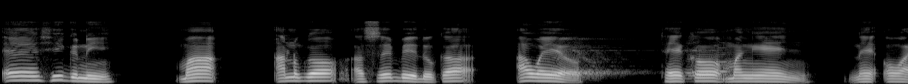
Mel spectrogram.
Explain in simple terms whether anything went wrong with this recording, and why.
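From 5.51 to 7.46 s there is feedback echo between two devices. The speech comes back about every fifth of a second, thinner each time.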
